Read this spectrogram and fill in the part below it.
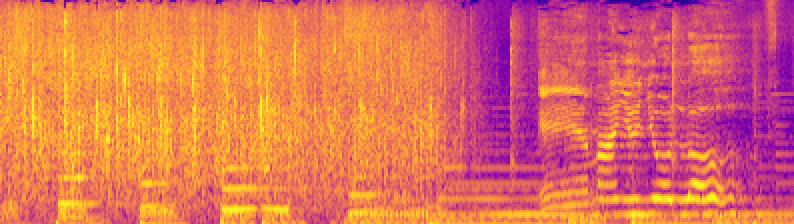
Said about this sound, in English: Please give her a nice round of applause.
